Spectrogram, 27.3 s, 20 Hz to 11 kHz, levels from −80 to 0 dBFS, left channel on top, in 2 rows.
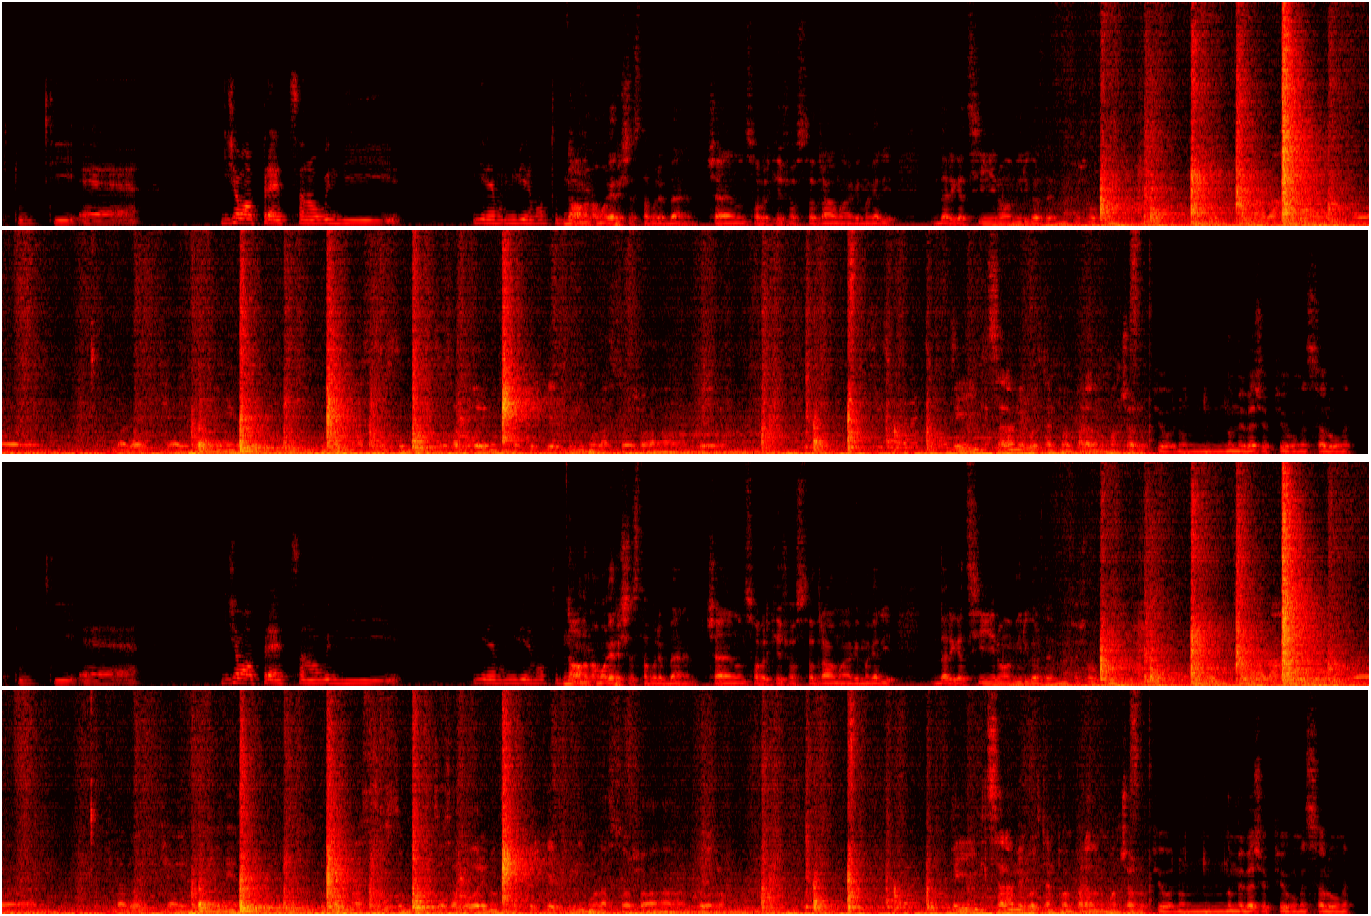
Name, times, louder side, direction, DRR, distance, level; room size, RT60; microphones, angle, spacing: voice 1, 0.0-1.4 2.2-4.0 4.7-5.9 7.7-7.9 21.5-22.0 22.2-23.8, left 2 dB, 60° left, 1.2 m, -52 dB
voice 2, 5.6-8.9 9.3-11.5 12.0-14.3 14.8-16.3 16.9-20.9 23.2-27.1, right 1 dB, 40° right, 1.2 m, -46 dB
sound 1, 9.9-25.2, equal, ahead, 0.7 m, -37 dB
sound 2, 11.0-22.2, equal, 25° left, 1.1 m, -55 dB
4.1 x 2.9 x 2.4 m
head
